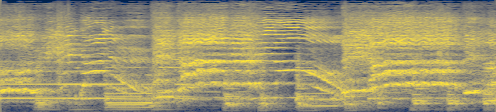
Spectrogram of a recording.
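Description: Church choir singing a gospel song, the voices twice sliding down in pitch in a run.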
